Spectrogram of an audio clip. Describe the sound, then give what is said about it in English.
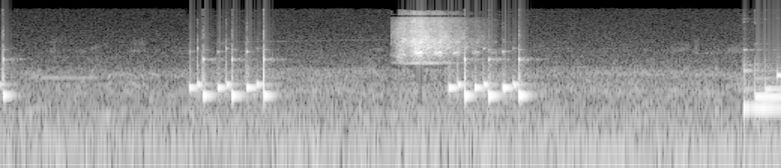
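A call ringtone sounds as a DJ is dialled: two short bursts of quick, bright melodic tones, separated by a pause, then a new tone beginning right at the end. “And then at some point, they dial up DJ D-Nice.”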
